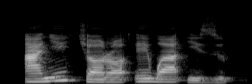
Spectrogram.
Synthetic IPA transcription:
a˨ɲɪ˦t͡ʃɔ˨ɾɔ˨ɪ˦ɡ͡ba˦i˨zṵ˨

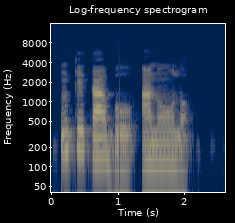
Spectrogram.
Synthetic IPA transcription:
ŋ̩˦ke˦ka˦bʊ˨a˦nʊ˦lɔ̰˨

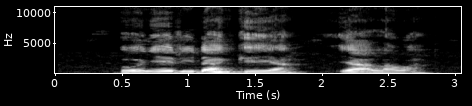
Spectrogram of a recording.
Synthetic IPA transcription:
o˦ɲe˦ɾi˦da˦ŋ̩˨ke˨ja˦ | ja˦a˨la˨wa˦

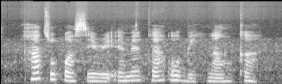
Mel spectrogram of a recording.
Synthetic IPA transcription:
ha˦tʊ˦kʷa˨sɪ˨ɾɪ˨e˨me˦ka˦o˦bi˨na˨ŋ̩˨ka˦˨

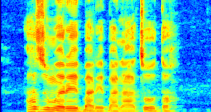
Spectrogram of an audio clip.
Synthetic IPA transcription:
a˦zʊ˨ŋʷe˨ɾɪ˦k͡pa˨ɾɪ˨k͡pa˨na˨a˨tʊ˦˨tɔ˦

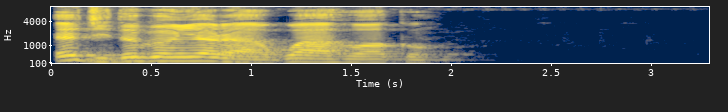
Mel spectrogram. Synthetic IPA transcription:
e˦d͡ʒi˨do˦ɡo˦ɲa˦ɾa˨a˨ɡʷa˦a˦ɦʊ˦ɔ˦kʊ˦

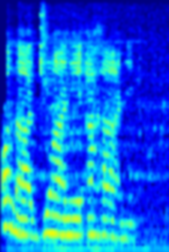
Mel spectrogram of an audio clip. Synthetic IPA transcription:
ɔ˦na˨a˨d͡ʒʊ˦a˦ɲɪ˦ʔa˦ɦa˦a˨ɲɪ˦

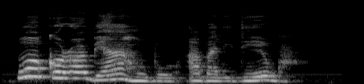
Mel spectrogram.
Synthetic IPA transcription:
ŋo˦ko˦ɾɔ˦bja˦ɦʊ˨bʊ˨a˨ba˨li˨de˨e˦ɡʷu˨

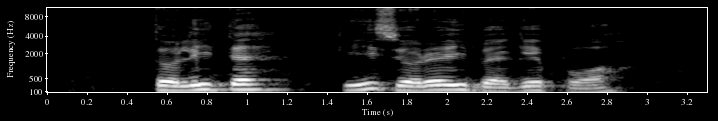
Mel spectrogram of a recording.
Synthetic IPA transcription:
to˨li˦te˦ | ki˦i˦so˨ɾe˦i˦be˨ɡɪ˦pʊ˨ɔ˦

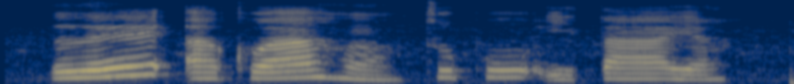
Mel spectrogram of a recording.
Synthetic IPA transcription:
le˦a˨kʰʊ˨a˦ɦʊ˨tu˦pʊ˦ɪ˨ta˦ja˦

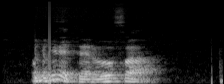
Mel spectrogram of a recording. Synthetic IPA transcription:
o˦ɲe˦ɲe˦e˨te˨ɾo˦fa˦˨

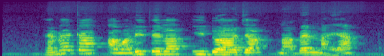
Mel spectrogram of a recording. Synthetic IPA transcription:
e˨me˦ka˦a˨ma˨li˦te˦la˦i˦do˦a˦d͡ʒa˦na˨be˦n̩˦na̰˨ja˦

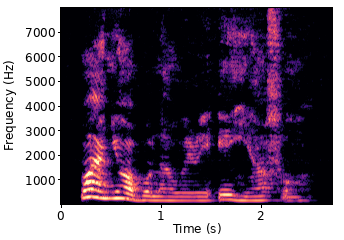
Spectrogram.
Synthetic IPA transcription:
ŋʷaː˦˨ɲɪ˦ɔ˨bʊ˨la˨ŋʷe˨ɾe˨ʔe˦ɦi˨a˦fɔ˦

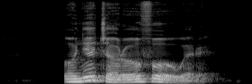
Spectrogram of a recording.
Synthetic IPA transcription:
o˦ɲe˦t͡ʃɔ˨ɾo˨o˦fo˦o˨wḛ˨ɾḛ˨

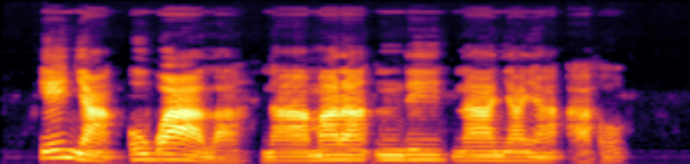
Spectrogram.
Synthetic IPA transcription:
ɪ˦ɲa˨ʊ˦ɡ͡ba˦a˨la˨na˨a˨ma˦ɾa˦n̩˦dɪ˦na˨a˦ɲa˦ɲa˦a˨hʊ˦

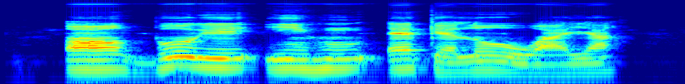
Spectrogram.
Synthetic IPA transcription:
ɔ˦bʊ˦ɣɪ˦i˦ɦu˦e˦ke˨lʊ˦˨wa˨ja˦

